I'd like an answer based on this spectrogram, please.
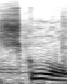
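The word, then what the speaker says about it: Skhul: has a series deposits it's called school which spelled like towards skull and they actually have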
